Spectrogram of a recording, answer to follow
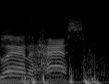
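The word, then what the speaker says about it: Lannahechee: rolled down to the Lana Hetchy River I caught some beautiful steelhead trout mainland no no no the Lana hacci it runs right near here yeah but it's pronounced Lana Hass why is everything in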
